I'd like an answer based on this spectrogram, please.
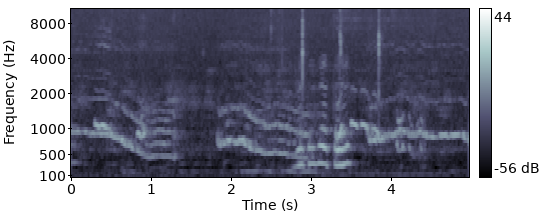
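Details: Eleven-day-old Northern Inuit puppies whine in long drawn tones that slide down and level off, sometimes overlapping, over a low indoor hum; a few clicks in the middle.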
